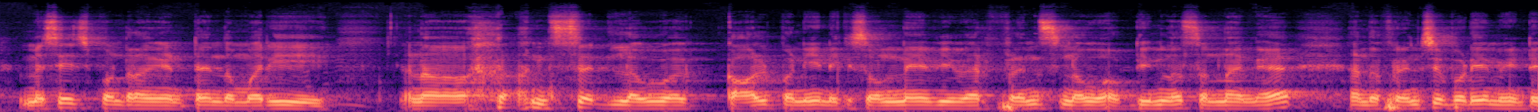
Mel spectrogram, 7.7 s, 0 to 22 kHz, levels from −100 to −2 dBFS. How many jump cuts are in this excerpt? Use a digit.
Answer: 0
